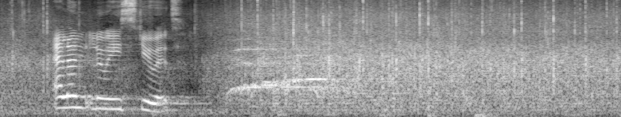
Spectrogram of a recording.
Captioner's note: applause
